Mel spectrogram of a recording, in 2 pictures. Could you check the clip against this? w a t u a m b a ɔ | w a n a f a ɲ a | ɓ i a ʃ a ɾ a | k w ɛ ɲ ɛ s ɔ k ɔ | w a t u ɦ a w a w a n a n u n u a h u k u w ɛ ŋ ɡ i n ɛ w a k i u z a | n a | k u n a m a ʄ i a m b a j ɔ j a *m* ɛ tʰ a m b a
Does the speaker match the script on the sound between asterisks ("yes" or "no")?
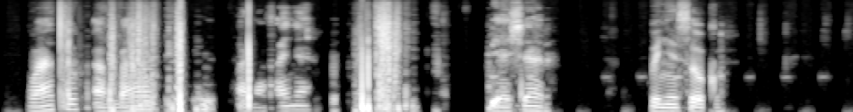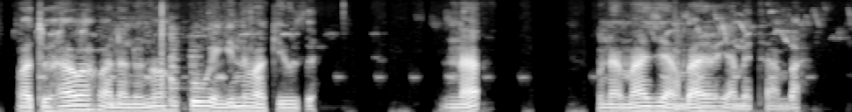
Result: yes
